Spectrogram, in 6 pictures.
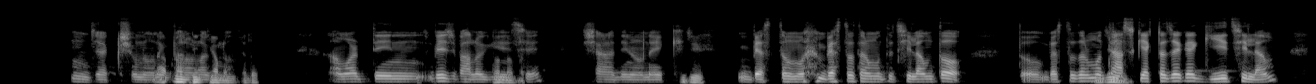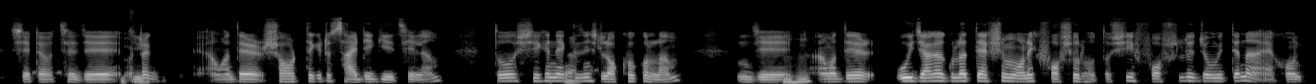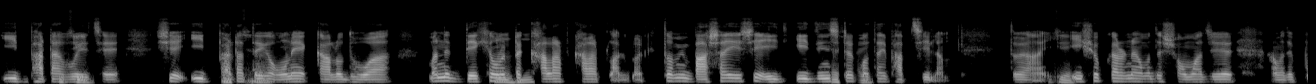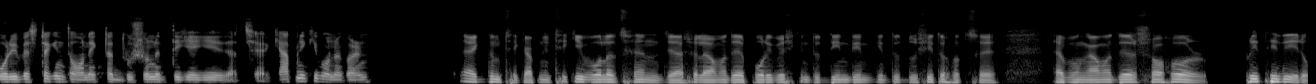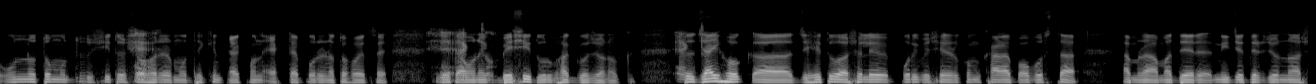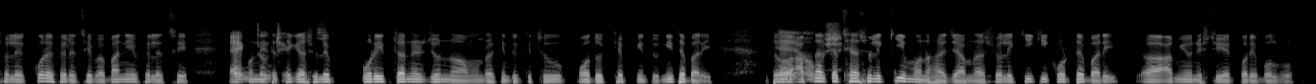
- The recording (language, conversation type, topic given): Bengali, unstructured, পরিবেশ দূষণ কমানোর জন্য আমরা কী কী করতে পারি?
- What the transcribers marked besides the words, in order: tapping; unintelligible speech; other background noise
